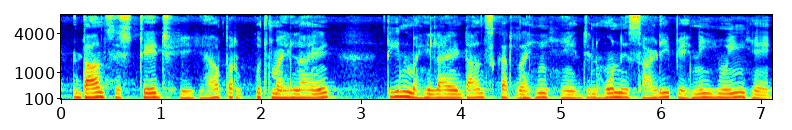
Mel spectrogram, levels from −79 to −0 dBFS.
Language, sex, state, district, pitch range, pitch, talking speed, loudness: Hindi, male, Bihar, Jahanabad, 135-150 Hz, 145 Hz, 150 wpm, -17 LUFS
